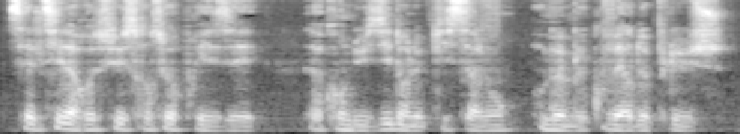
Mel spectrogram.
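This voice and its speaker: A man narrating a literary novel as an audiobook, in a measured, even storytelling manner. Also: fairly low pitch, breathy edge.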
